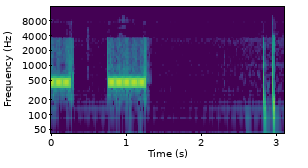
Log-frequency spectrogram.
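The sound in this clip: Telephone tones while placing a call: a short steady mid-pitched tone burst, then a longer one of the same pitch, a pause of silence, and two brief sharp tonal blips near the end.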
